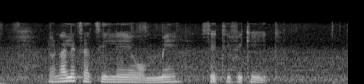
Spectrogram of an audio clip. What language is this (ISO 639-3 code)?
tsn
